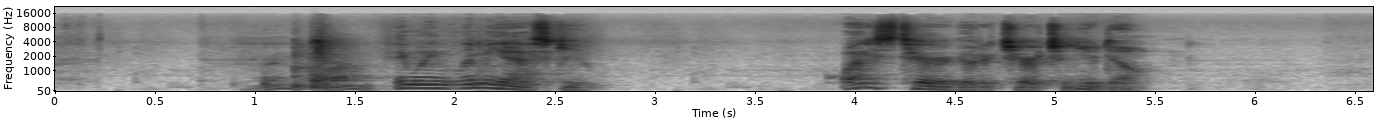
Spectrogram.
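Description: A man speaks quietly and slowly, close by.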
